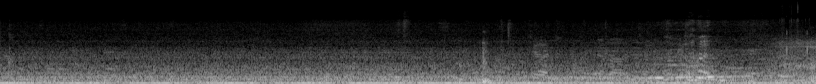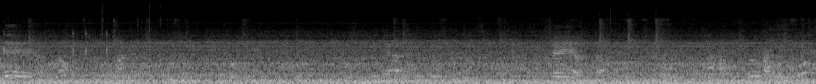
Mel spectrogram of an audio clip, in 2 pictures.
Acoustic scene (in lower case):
subway train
